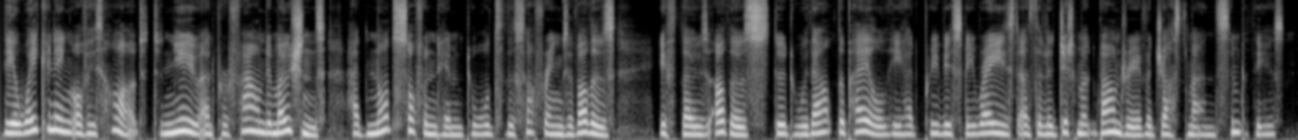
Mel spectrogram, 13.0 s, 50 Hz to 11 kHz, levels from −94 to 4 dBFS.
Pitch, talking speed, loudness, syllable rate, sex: 210 Hz, 180 wpm, -18 LUFS, 5.4 syllables/s, female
